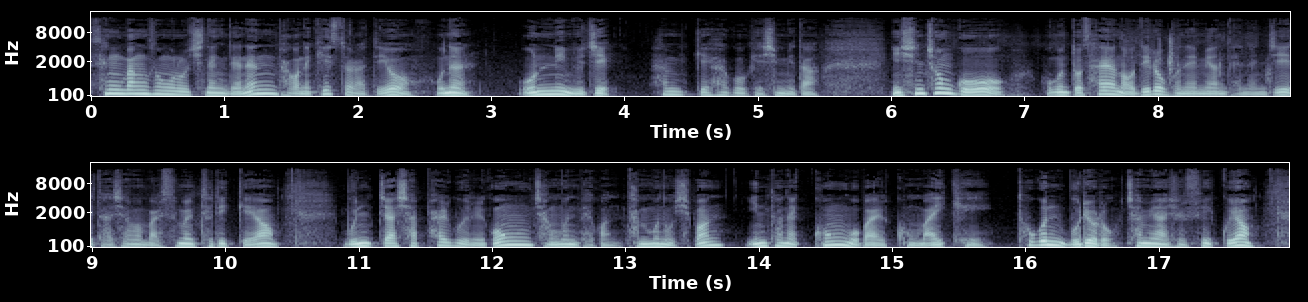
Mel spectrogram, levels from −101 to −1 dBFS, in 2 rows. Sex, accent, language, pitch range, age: male, native, Korean, 90-140 Hz, 40-59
